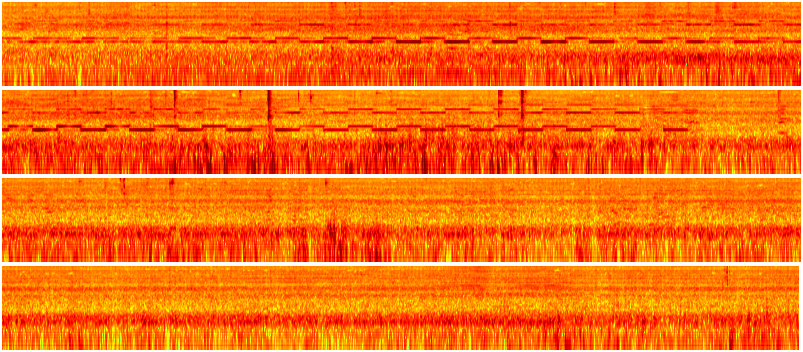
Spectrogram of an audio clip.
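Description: UK level crossing warning alarm sounding a rapidly pulsing two-tone yodel while the barriers lower; it cuts off suddenly about halfway through, once the barriers are down. Under it runs the steady low rumble of a diesel multiple-unit train's engine, growing louder through the first half and then holding steady.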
